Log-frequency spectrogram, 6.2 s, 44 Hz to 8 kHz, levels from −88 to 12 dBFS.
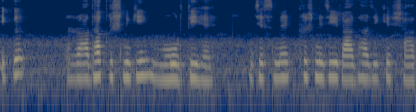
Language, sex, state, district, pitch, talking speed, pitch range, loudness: Hindi, female, Chhattisgarh, Bastar, 215 Hz, 115 wpm, 205-225 Hz, -33 LUFS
